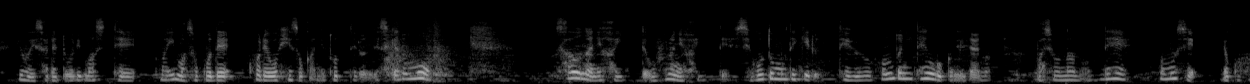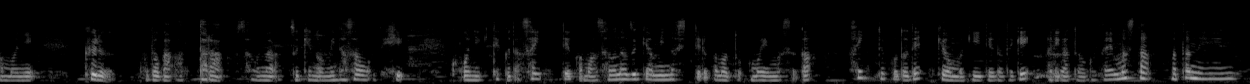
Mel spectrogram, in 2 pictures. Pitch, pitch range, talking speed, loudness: 200 Hz, 190-240 Hz, 400 characters per minute, -35 LUFS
